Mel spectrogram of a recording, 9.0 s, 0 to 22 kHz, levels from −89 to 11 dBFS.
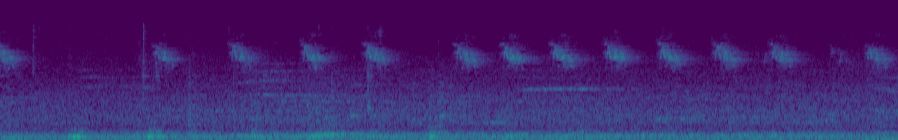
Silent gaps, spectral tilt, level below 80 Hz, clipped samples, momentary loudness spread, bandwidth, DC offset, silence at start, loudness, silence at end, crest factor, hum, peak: none; -5.5 dB/octave; -56 dBFS; under 0.1%; 7 LU; 11 kHz; under 0.1%; 0 s; -48 LUFS; 0 s; 18 dB; none; -30 dBFS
